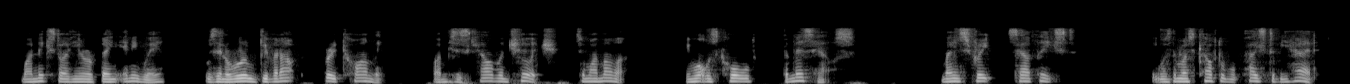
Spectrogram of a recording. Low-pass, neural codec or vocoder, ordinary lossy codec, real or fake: 5.4 kHz; codec, 16 kHz, 4 kbps, FreqCodec, larger model; AAC, 32 kbps; fake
